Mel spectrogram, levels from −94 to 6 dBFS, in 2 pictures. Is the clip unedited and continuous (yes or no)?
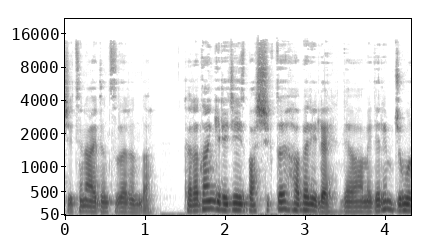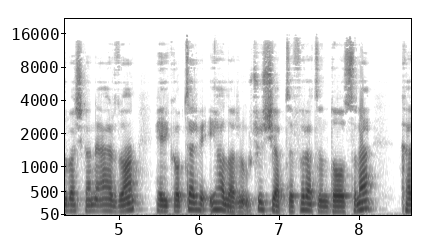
yes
